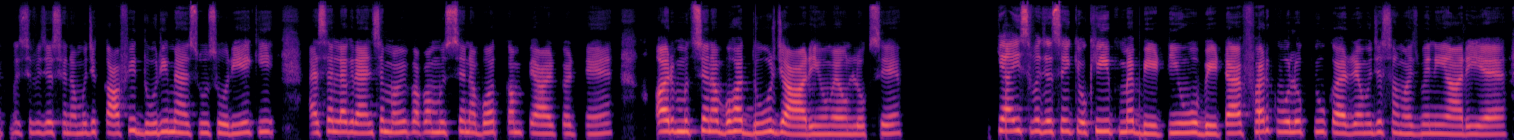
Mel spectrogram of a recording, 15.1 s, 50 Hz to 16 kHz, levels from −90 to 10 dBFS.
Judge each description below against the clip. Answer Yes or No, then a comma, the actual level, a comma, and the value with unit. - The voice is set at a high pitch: Yes, high, 245 Hz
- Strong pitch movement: No, average, 2.8 semitones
